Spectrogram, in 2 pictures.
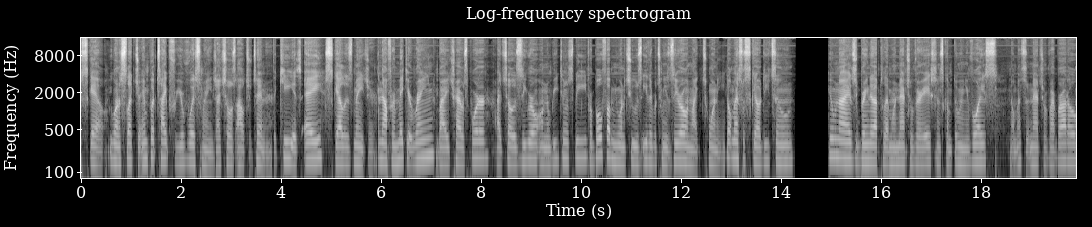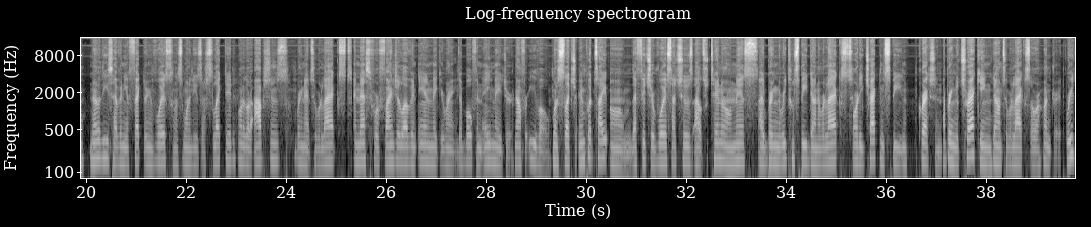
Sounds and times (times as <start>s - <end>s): Speech: 0.0s - 14.3s, 15.0s - 39.7s.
